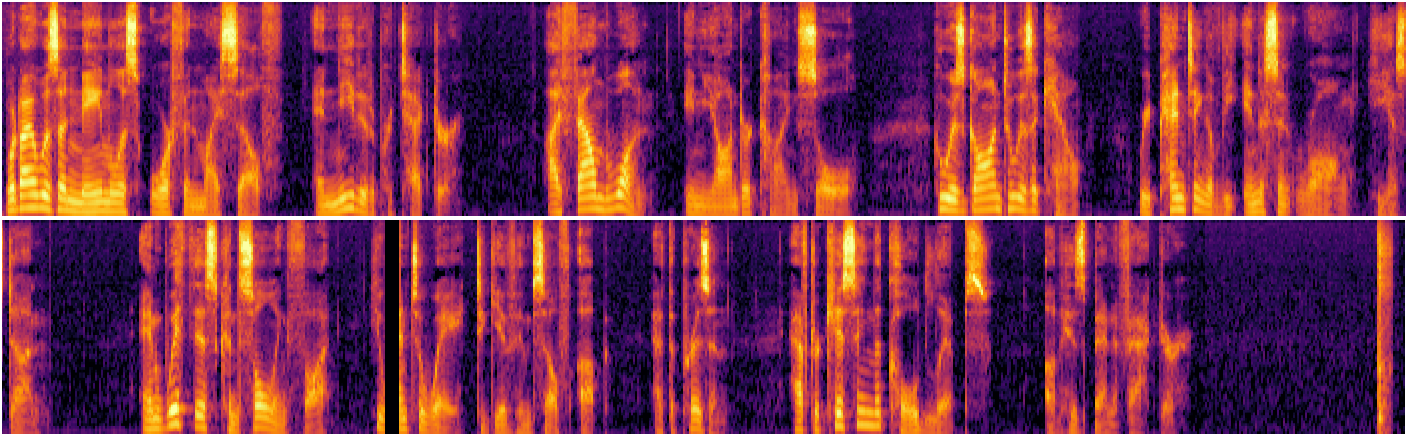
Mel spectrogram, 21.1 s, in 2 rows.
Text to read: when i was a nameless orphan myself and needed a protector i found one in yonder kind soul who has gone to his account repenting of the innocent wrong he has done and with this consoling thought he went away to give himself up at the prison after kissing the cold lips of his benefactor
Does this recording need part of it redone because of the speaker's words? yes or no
no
